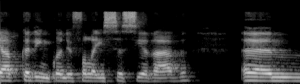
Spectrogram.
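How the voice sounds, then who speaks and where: Her pitch is fairly low for a woman. She talks at a fairly quick pace. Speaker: nutrition professor. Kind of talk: interview.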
